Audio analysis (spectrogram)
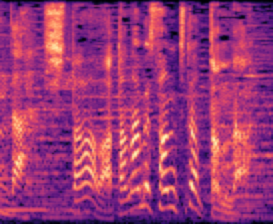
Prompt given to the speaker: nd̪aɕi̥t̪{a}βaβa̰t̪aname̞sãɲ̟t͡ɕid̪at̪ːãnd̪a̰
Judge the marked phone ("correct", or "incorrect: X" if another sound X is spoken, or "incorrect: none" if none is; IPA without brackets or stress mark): correct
